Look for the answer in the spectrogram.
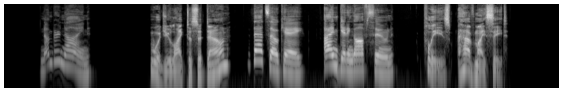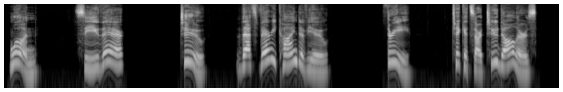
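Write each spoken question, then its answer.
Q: Please, have my seat.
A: 2: That's very kind of you.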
